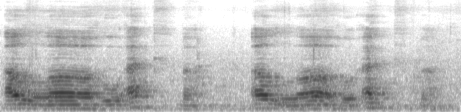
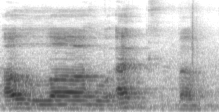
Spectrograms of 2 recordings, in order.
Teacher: Ada huruf kaf ni, nafas tahan, suara tahan, nafas lepas. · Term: sifat hamas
